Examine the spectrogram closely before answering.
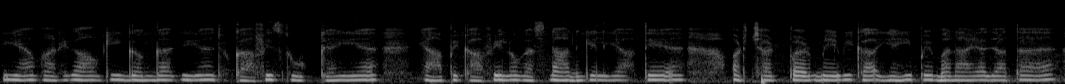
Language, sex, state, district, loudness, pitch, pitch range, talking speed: Hindi, female, Bihar, Lakhisarai, -33 LUFS, 200 Hz, 195-210 Hz, 180 wpm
